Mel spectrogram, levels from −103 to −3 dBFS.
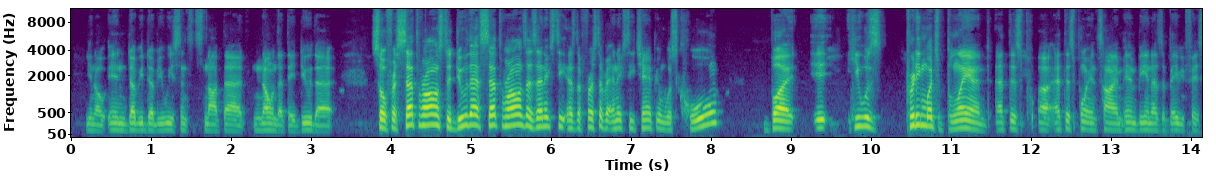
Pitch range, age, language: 130-155 Hz, 20-39, English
